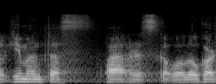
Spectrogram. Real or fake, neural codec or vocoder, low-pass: fake; codec, 16 kHz in and 24 kHz out, 0.4 kbps, LongCat-Audio-Codec, fine tuned four codebook decoder; 10.8 kHz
